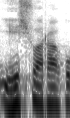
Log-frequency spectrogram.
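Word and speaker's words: ישוע: 모른다라고 제가 느꼈던게 메시아닉주들은 예수님을 예수님이라고 부르지 않고 예슈아라고 부른다 그래서 이단이다 이런 얘기를 하시더라고요 저는 예수아라는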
